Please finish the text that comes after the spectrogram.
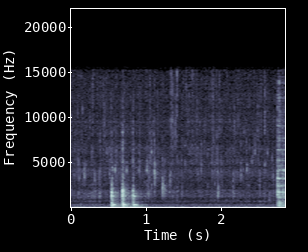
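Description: Chicken cordon bleu pan frying in oil, a low steady sizzle broken by a few sharp crackling spatters near the start and end, close and without voices.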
